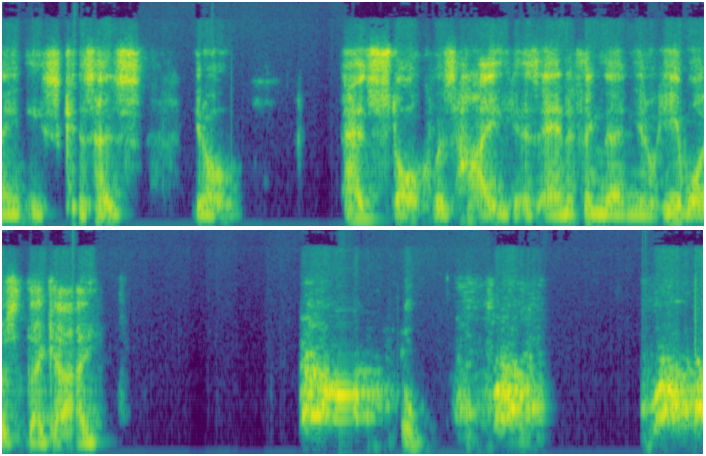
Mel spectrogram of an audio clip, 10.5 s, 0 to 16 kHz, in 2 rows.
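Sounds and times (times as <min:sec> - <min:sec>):
speech: 0:00.0 - 0:01.9, 0:02.6 - 0:06.1, 0:08.3 - 0:09.3
dog barking: 0:07.5 - 0:09.4, 0:10.0 - 0:10.5.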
